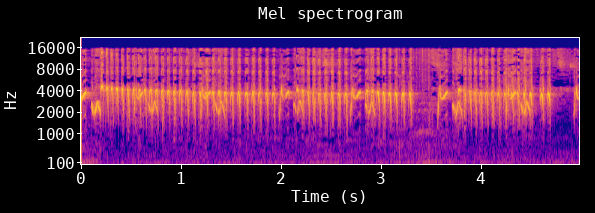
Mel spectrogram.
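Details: Captive female prinia calling continuously, a sustained fast rattling trill of high, evenly pulsed notes, broken by brief pauses and short sharp chips before the trill resumes, loud and clear with little background noise.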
